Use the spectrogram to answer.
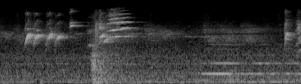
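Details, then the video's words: Caged European goldfinch kept with goldfinch-canary hybrids: three quick wavering high chirps, then a dense buzzy twittering burst, followed by a faint steady tone and one last short chirp. "ΚΕΛΑΗΔΉΜΑΤΑ ΑΠΌ καρδερίνες & καρδερινοκάναρα"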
